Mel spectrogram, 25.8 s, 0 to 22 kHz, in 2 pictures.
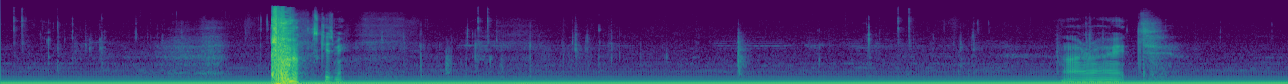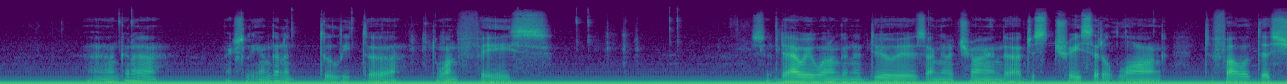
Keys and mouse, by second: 0.9 s, 5.7 g, 9.6 Tab, 10.9 ctrl+Tab, 14.0 click, 17.1 ctrl+Tab, 19.1 x, 20.7 KP_7, 20.9 z, 21.6 z.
